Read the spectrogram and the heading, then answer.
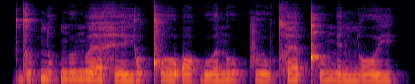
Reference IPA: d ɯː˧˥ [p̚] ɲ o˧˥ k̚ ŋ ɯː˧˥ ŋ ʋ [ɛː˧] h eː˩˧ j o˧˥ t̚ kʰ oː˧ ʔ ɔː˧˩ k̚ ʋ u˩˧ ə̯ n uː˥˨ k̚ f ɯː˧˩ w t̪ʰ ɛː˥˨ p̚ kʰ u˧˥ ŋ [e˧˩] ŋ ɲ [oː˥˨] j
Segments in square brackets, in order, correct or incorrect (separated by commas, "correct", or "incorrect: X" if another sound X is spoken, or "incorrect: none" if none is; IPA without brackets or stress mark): incorrect: k̚, correct, correct, incorrect: oː˧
